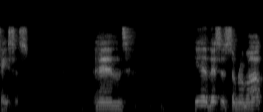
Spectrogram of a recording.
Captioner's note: pause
